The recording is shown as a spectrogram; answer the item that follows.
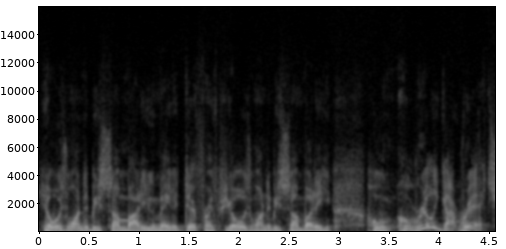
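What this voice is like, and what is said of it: New York East Coast accent. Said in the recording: “has a very a very New York East Coast accent”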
